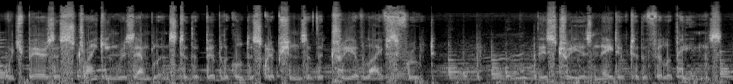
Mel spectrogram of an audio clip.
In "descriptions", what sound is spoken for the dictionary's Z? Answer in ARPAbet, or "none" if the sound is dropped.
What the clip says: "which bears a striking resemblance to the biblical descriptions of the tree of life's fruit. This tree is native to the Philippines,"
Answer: Z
